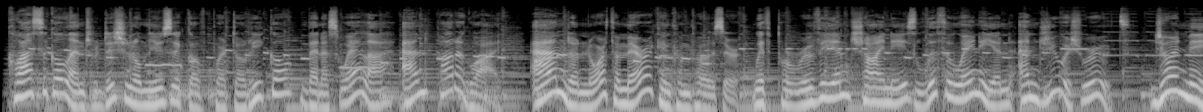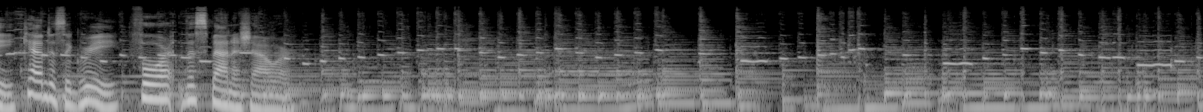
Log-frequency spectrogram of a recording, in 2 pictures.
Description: music from paraguay colombia venezuela and puerto rico; latin american walkabout saturday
